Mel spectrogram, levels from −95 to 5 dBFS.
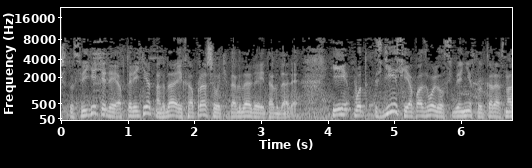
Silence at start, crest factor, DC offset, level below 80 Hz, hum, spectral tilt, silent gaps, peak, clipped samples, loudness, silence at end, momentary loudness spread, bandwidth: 0 s; 12 dB; under 0.1%; -42 dBFS; none; -5.5 dB/octave; none; -6 dBFS; under 0.1%; -19 LUFS; 0 s; 4 LU; 8.8 kHz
